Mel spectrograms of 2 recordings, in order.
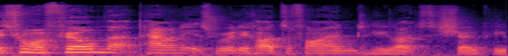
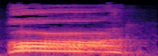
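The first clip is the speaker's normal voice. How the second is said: loud, slow crying-out voice; excited shout; 6 semitones higher, 12 dB louder, much slower than usual. Retold or imitated. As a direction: wail it with joy. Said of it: "he was like".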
